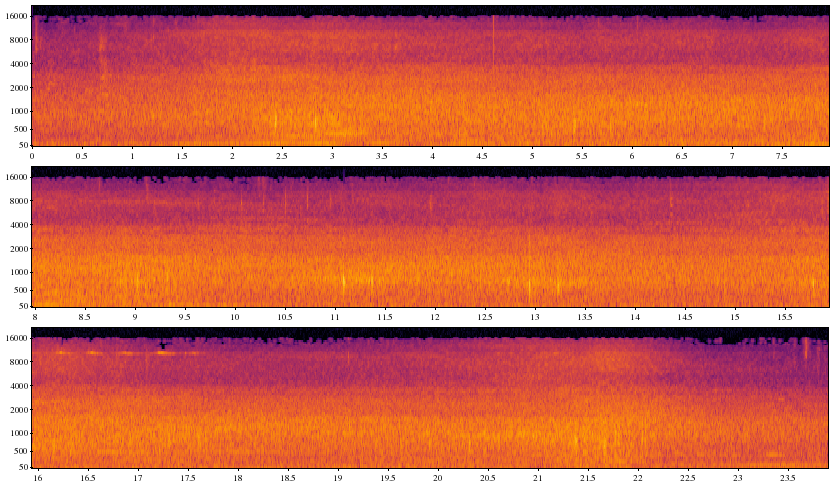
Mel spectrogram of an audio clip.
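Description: City street traffic at an intersection: cars driving past with a steady rumble. A vehicle engine's hum rises and shifts in pitch over the first several seconds.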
